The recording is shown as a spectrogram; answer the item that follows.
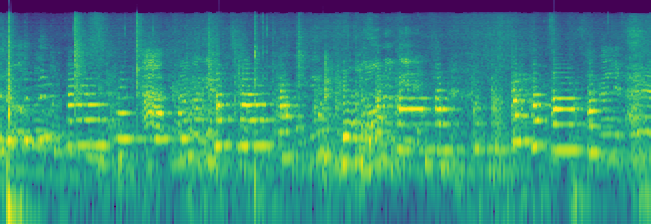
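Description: Mariachi band playing, brass carrying a melody in short held notes.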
